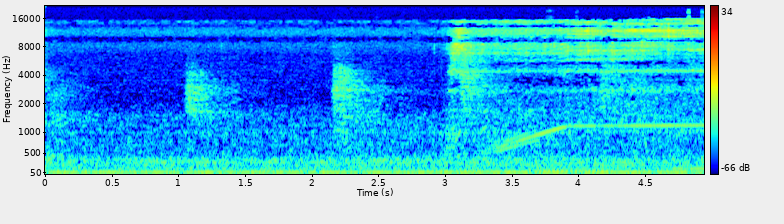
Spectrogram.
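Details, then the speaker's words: Livox Mid-40 lidar unit just plugged into power: over a low hum, a clean motor tone climbs smoothly for about half a second, then holds level, a normal spin-up. "So the unit just started it up."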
